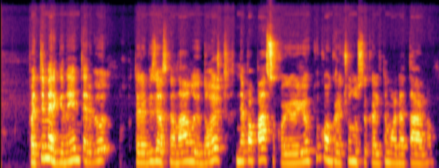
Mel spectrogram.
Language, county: Lithuanian, Kaunas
